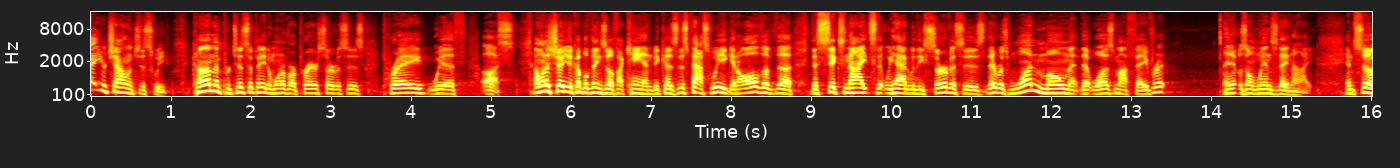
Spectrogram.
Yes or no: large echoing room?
yes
